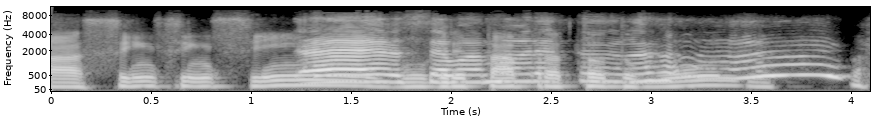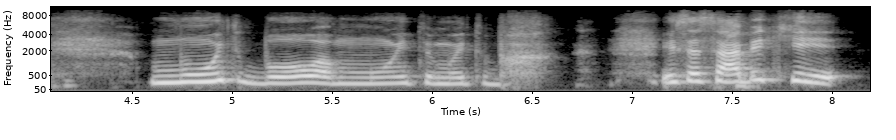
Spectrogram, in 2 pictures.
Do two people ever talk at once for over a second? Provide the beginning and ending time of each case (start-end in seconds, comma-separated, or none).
1.2-2.8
